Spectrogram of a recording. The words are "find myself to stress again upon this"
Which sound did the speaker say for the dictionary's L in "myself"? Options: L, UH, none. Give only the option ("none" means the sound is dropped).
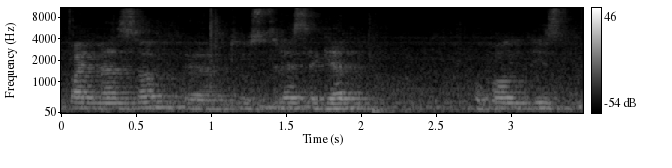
none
